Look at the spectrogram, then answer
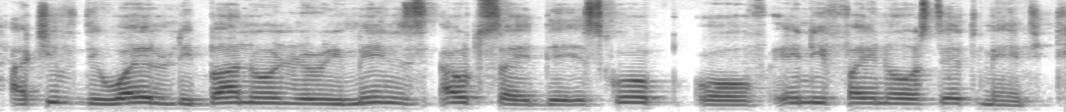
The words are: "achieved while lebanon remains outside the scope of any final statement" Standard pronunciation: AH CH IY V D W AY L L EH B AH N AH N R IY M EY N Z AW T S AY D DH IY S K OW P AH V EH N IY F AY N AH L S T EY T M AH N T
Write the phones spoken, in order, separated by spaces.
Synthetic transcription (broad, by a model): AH CH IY V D W AY L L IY B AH N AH N R IY M EY N Z AW T S AY D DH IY S K OW P AH V EH N IY F AY N AH L S T EY T M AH N T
